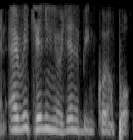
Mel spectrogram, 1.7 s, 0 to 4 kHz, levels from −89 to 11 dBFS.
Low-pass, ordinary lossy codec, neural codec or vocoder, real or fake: 3.6 kHz; MP3, 24 kbps; codec, 24 kHz, 0.9 kbps, WavTokenizer, small release; fake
